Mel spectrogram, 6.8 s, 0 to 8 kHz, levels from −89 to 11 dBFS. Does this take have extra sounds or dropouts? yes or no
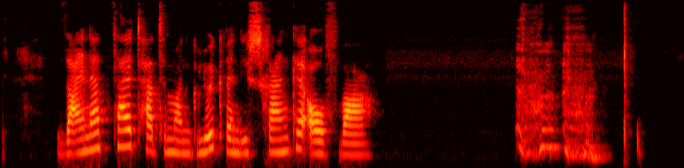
yes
